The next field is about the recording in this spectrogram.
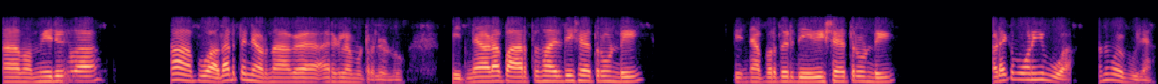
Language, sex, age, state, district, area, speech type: Malayalam, male, 30-45, Kerala, Palakkad, rural, conversation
